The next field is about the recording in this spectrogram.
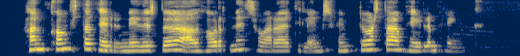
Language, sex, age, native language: Icelandic, male, 30-39, Icelandic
